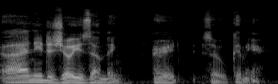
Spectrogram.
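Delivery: slurred tipsy voice; drunk voice. Retold or imitated. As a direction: slur it like you're drunk. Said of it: "Are you drunk?".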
